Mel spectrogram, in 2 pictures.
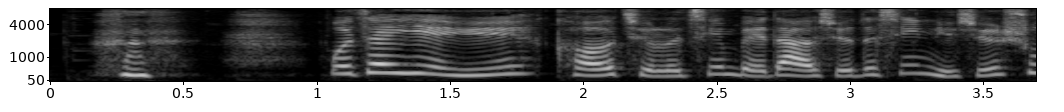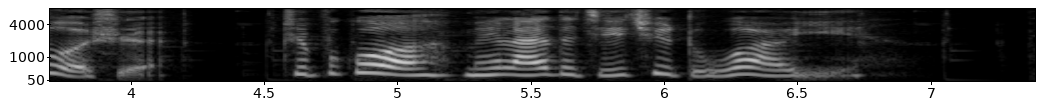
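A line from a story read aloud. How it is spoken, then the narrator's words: Light laugh. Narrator (Chinese): 冷月 … 他笑了笑，说道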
